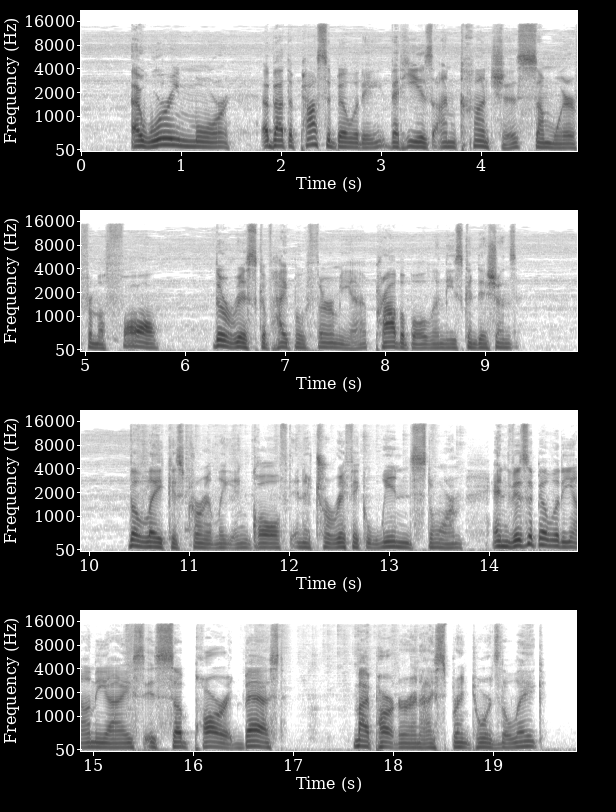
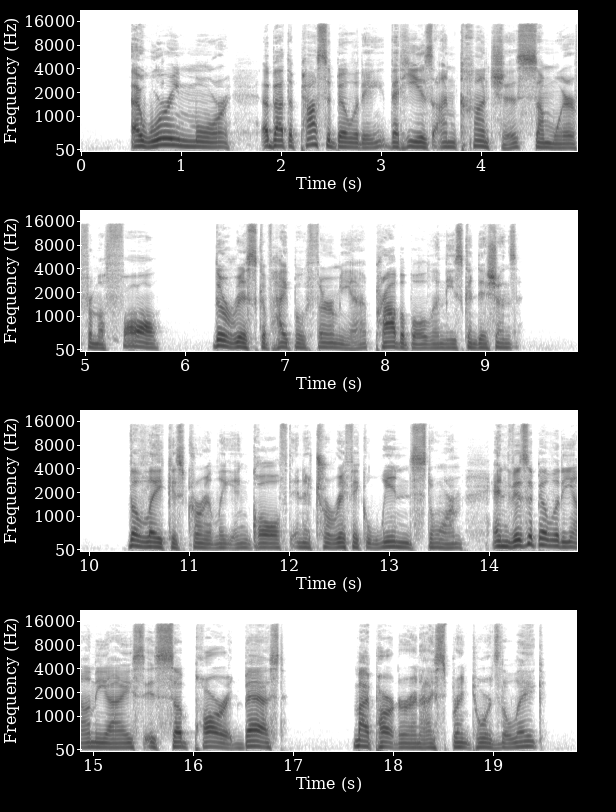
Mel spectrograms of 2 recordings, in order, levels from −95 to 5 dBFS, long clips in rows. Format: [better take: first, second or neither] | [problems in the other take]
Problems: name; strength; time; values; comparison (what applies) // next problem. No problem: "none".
second | household noises; faint; throughout; 30 dB below the speech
